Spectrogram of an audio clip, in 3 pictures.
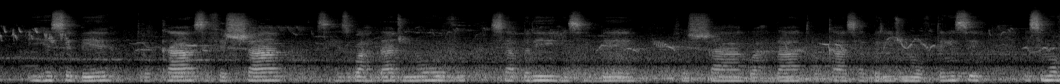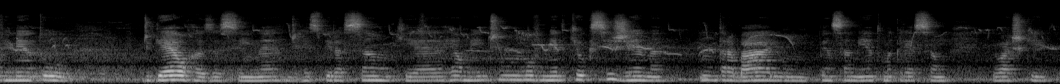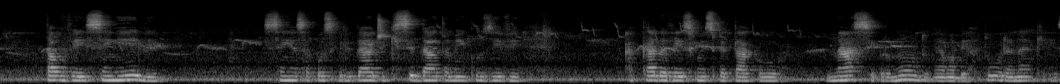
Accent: Minas Gerais, Brazil; eu sou uma pessoa não binária, branca, eu venho de Minas Gerais, a minha origem geológica é das terras e montanhas de Minas.

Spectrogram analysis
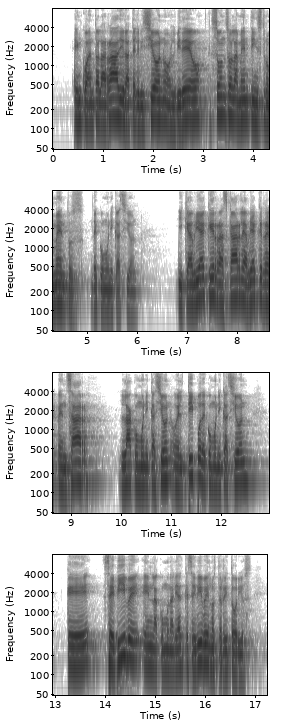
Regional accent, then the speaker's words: Tlahuitoltepec, Oaxaca, Mexico; Muy buenos días, soy de Tlahuitoltepec.

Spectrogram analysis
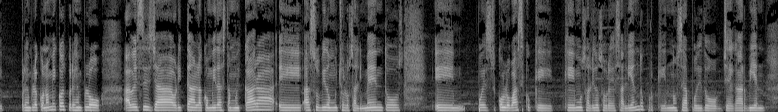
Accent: Chicomuselo, Chiapas, Mexico; Pues de barrio Vado Ancho, municipio de Chicumocelo, Chiapas.

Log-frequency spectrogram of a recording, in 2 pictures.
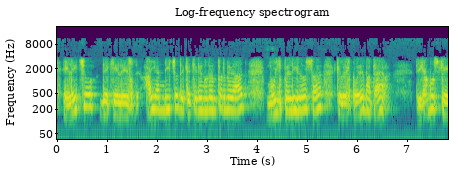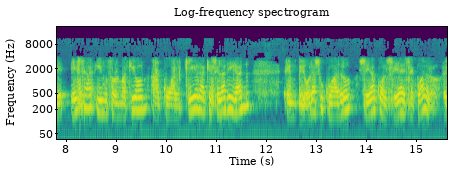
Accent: Spain; yo, como muchos españoles, tuvimos que pasar un buen rato haciendo cola

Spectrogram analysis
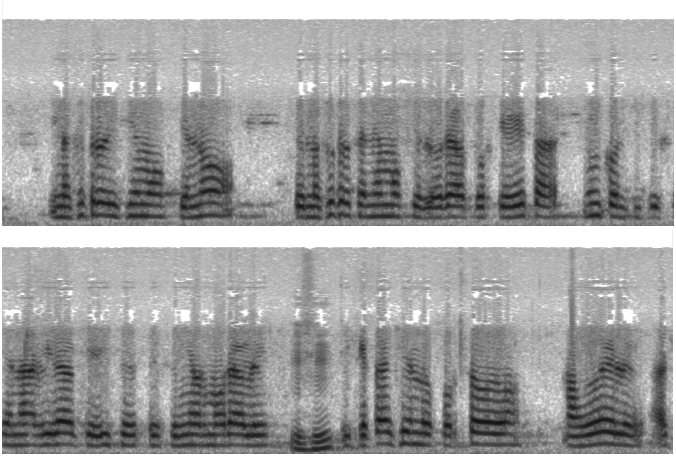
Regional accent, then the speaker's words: Cangrejillo, Jujuy, Argentina; yo vengo del departamento de Yavi, del pueblo Colla, estoy exactamente en la localidad de Cangrejillo.

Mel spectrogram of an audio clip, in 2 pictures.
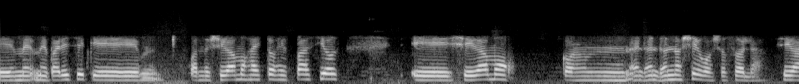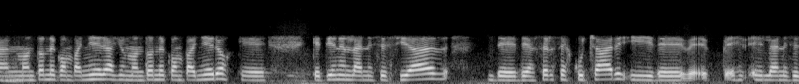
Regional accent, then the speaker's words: Villa Parque, Argentina; yo nací en un barrio. Yo crecí en Villa Parque, en el Butaro 3

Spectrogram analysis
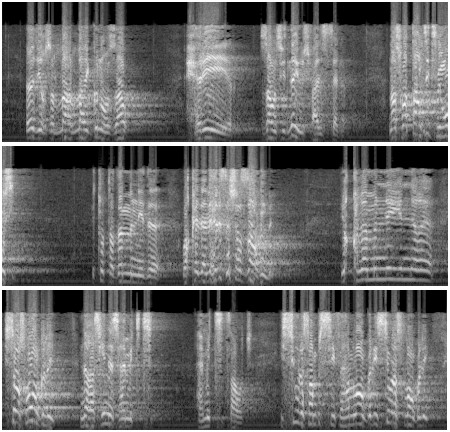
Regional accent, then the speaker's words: Algeria; احنا جزائريين بلا تولة البلاد

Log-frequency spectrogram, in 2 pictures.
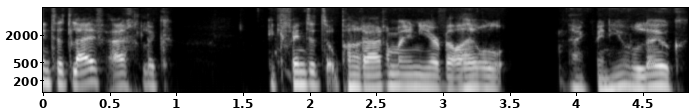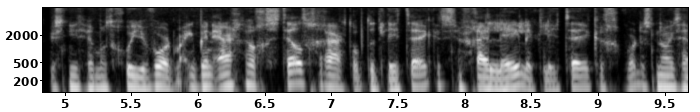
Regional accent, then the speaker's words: Den Helder, North Holland, Netherlands; Mijn moeder komt uit een gezin dat geëvacueerd werd uit Den Helder. Ergens anders dan in de wijk waar ik ben opgegroeid.

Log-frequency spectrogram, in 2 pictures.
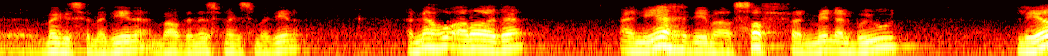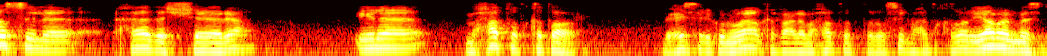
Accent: Kafr El Sheikh Governorate, Egypt; عندنا في مصر، أنهم بدأوا يهيئوا الميادين التي فيها المساجد التي فيها قبور، ويوسعوا الساحات لدرجة أن عندنا في محافظة كفر الشيخ

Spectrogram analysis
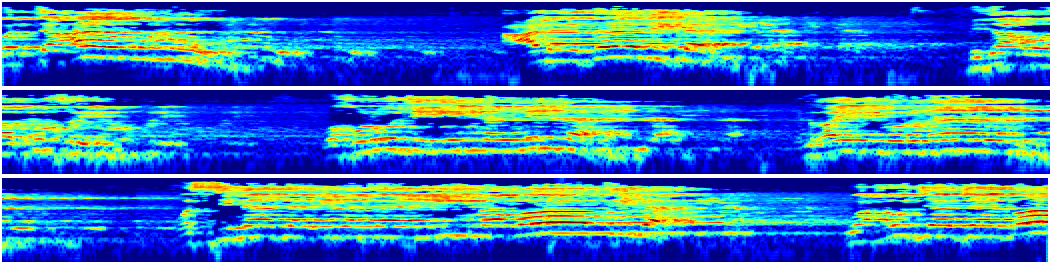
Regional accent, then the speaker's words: Egypt; يغيظ قلوبهم أن يروا بلادنا مصر في أمن وأمان

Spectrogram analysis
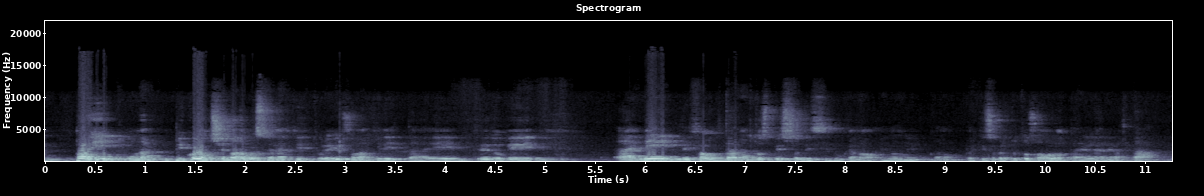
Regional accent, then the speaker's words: Naples, Campania, Italy; now in Barcelona, Spain; sono napoletana, vivo a Barcellona, quindi sono una specie di schizofrenia

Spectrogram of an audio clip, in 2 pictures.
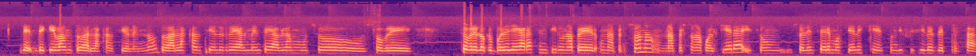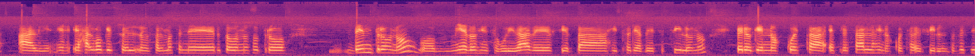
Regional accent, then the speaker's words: Málaga, Andalusia, Spain; Sí, somos de Málaga.

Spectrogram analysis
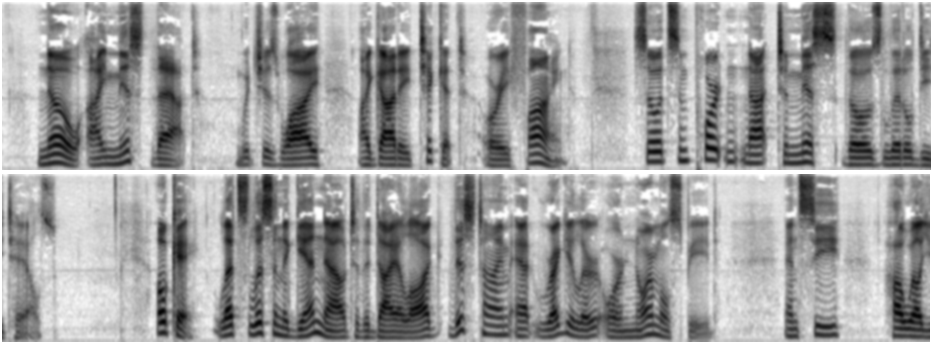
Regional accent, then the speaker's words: Los Angeles, California, United States; from Los Angeles, California.

